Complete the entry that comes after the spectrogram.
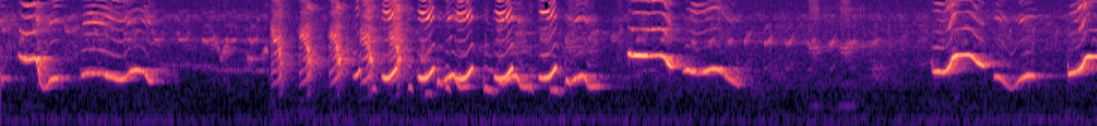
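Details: A White-browed laughingthrush sings in many-voiced wild style, mixing falling whistled phrases, a rapid stuttering series of short notes, and spaced rising-falling whistles separated by brief pauses.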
